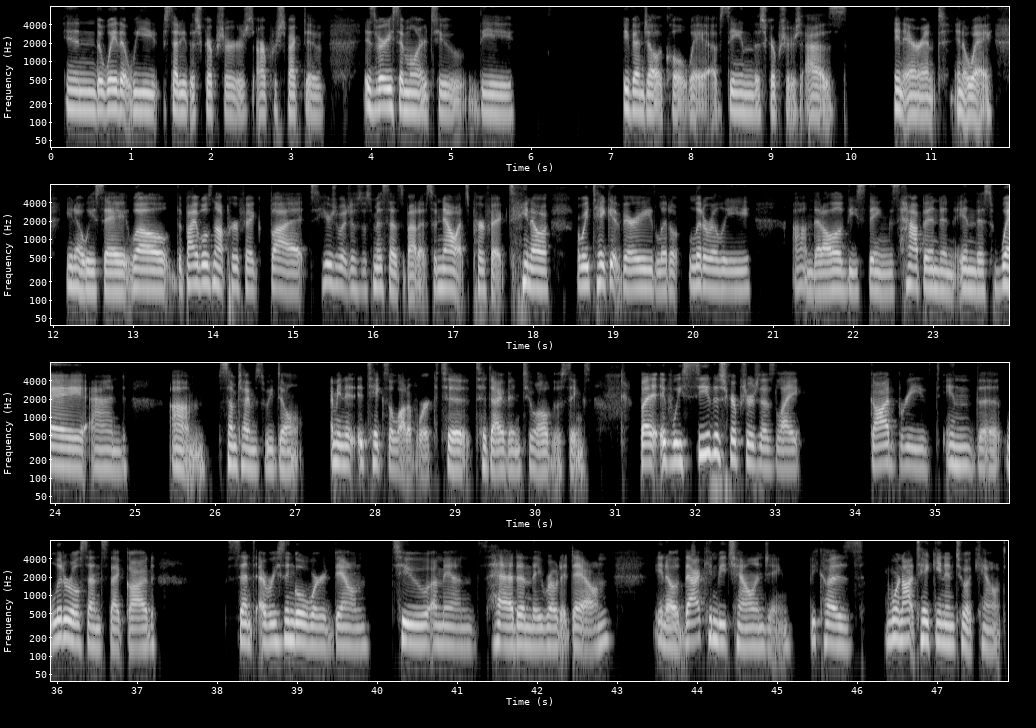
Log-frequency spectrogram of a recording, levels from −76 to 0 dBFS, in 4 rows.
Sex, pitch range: female, 145-175 Hz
